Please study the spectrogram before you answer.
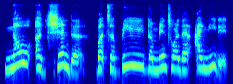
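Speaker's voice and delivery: normal talking voice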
